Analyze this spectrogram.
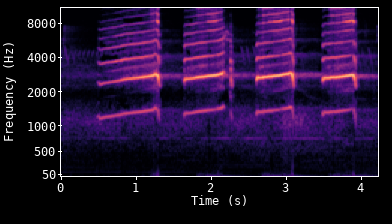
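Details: Bald eagles recorded at the Dulles Greenway, Virginia, 16 April 2022 in the morning: four loud, evenly spaced, rising nasal calls, each about half a second, over a constant thin background tone.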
